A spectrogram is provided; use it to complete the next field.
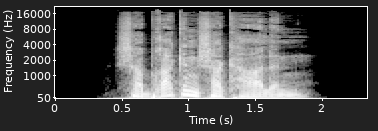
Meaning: dative plural of Schabrackenschakal
- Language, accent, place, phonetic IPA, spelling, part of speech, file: German, Germany, Berlin, [ʃaˈbʁakn̩ʃaˌkaːlən], Schabrackenschakalen, noun, De-Schabrackenschakalen.ogg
